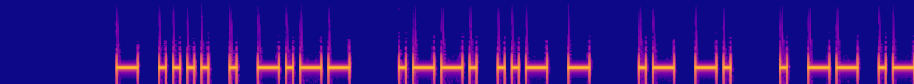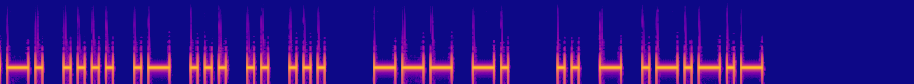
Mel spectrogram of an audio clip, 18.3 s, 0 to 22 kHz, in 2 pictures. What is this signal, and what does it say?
Morse code, heard as a keyed tone, about 17 wpm, 700 Hz. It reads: THEY PUT AN EMPHASIS ON IT.
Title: Sentences from Top 1400 Words 17wpm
